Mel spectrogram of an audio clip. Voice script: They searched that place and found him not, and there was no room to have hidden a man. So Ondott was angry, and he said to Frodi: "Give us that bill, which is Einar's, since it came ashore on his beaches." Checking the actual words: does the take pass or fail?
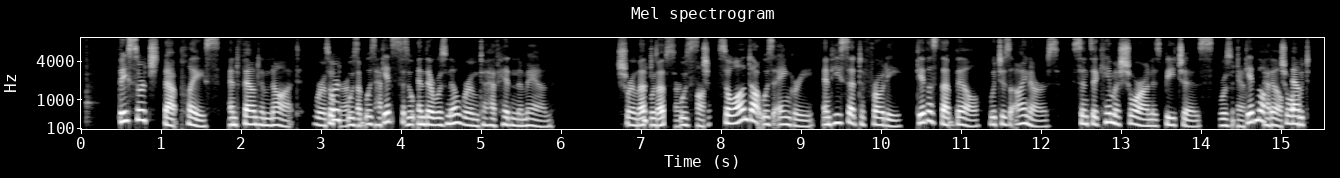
fail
